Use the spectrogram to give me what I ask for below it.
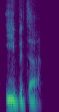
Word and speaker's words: EBITDA: He said EBITDA. – So wow, you said it right.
